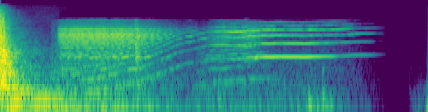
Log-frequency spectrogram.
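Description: A short sound effect: a hiss lasting about half a second, then a squeaky pitched tone that rises slightly and fades out.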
